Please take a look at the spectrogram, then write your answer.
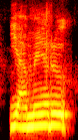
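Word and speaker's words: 辞める: Ya, yameru bacaannya. Yamemas. Yamemas berhenti. Ya, mengundurkan diri. Yamemas. Bisa juga yamemas tidak hanya mengundurkan diri, bisa juga berhenti merokok misalnya ya, tabako yamemas bisa juga. Ya, yameru berhenti mengundurkan diri.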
